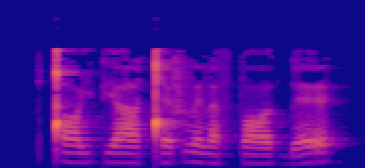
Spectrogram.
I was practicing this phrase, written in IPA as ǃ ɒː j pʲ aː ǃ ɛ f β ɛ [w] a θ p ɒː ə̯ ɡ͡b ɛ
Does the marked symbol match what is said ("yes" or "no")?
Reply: no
